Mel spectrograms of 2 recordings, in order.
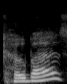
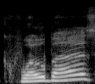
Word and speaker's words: Qobuz: once and for all tell us how you pronounce the name of the company he works for. Spelled Qobuz. And is it Qobuz? Is it Quobuz?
